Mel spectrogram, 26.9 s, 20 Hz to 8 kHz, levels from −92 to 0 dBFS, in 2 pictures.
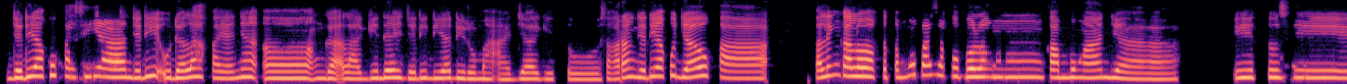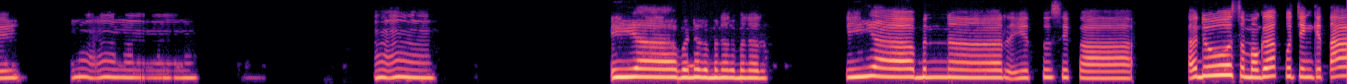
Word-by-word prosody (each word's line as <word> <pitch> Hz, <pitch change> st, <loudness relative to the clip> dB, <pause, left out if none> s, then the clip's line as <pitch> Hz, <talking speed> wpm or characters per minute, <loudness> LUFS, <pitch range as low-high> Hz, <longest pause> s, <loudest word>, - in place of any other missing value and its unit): Jadi 255 Hz, +3 st, +4 dB
aku 345 Hz, +3 st, 0 dB
kasian, 290 Hz, -1 st, 0 dB
jadi 255 Hz, +5 st, +1 dB, 0.2 s
udahlah 255 Hz, +4 st, +2 dB
kayaknya, 245 Hz, +3 st, -2 dB, 0.2 s
eee, 235 Hz, 0 st, +1 dB
enggak 230 Hz, -2 st, -1 dB
lagi 215 Hz, +2 st, -3 dB
deh, 260 Hz, 0 st, +3 dB
jadi 230 Hz, +2 st, -1 dB
dia 245 Hz, +1 st, +1 dB
di -, -, +1 dB
rumah 215 Hz, -1 st, -2 dB
aja 200 Hz, +3 st, -4 dB, 0.2 s
gitu, 210 Hz, 0 st, -9 dB, 0.4 s
sekarang 260 Hz, +7 st, -2 dB
jadi 305 Hz, +4 st, +1 dB
aku 340 Hz, +3 st, -3 dB
jauh, 310 Hz, +4 st, +3 dB
Kak. 235 Hz, -2 st, -2 dB, 0.5 s
Paling 305 Hz, +7 st, 0 dB
kalau 310 Hz, -2 st, +5 dB
ketemu 270 Hz, +3 st, -5 dB
pas 345 Hz, 0 st, 0 dB
aku 310 Hz, -1 st, -4 dB
pulang 290 Hz, 0 st, +4 dB, 0.6 s
kampung 265 Hz, 0 st, 0 dB
aja, 260 Hz, -1 st, 0 dB, 1.2 s
itu 265 Hz, +1 st, 0 dB, 0.2 s
sih. 255 Hz, -1 st, -2 dB, 0.5 s
Mhm. 260 Hz, -2 st, -6 dB, 1.8 s
Mhm. 265 Hz, -1 st, -1 dB, 1.8 s
Iya, 280 Hz, +1 st, +7 dB, 0.4 s
bener 270 Hz, +1 st, +5 dB
bener 265 Hz, 0 st, +3 dB
bener. 255 Hz, 0 st, +2 dB, 0.9 s
Iya 300 Hz, +3 st, +4 dB, 0.4 s
bener, 270 Hz, -1 st, +1 dB, 0.2 s
itu 255 Hz, +2 st, -6 dB
sih, 270 Hz, -, -4 dB
Kak. 240 Hz, -1 st, -2 dB, 0.6 s
Aduh, 315 Hz, +5 st, +4 dB, 0.2 s
semoga 275 Hz, -1 st, +4 dB
kucing 290 Hz, -2 st, -1 dB
kita, 280 Hz, 0 st, -3 dB
265 Hz, 100 wpm, -18 LUFS, 250-280 Hz, 1.8 s, Iya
